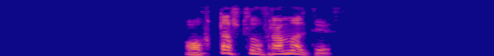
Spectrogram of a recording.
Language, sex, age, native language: Icelandic, male, 50-59, Icelandic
